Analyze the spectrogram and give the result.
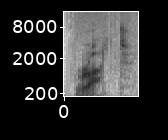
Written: rot

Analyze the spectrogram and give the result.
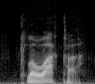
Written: cloaca

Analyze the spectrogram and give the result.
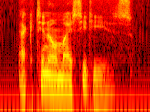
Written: actinomycetes

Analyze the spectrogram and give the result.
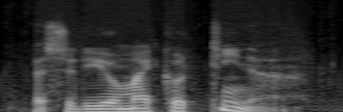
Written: basidiomycotina

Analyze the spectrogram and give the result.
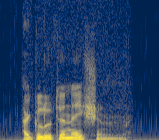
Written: agglutination

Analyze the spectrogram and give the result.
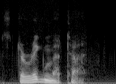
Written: sterigmata

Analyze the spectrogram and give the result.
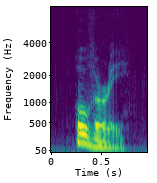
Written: ovary

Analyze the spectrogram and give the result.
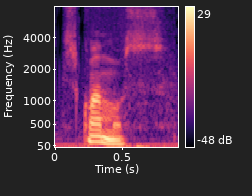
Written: squamous

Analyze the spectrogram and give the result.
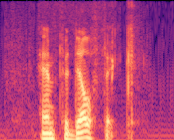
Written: amphidelphic

